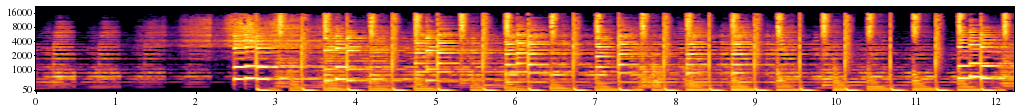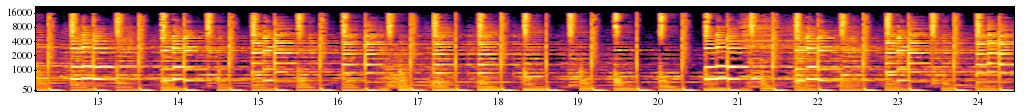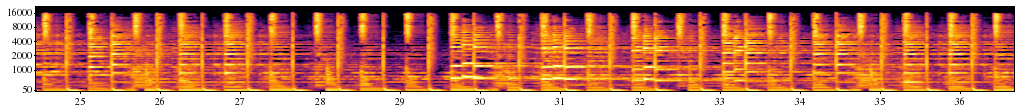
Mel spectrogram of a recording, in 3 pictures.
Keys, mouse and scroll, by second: 0.0 s, 0.4 middle click, 1.4 g, 2.2 Tab, 2.3 middle click, 2.4 alt+z, 2.5 middle click, 3.1 KP_3, 3.3 alt+z, 3.6 Tab, 3.8 g, 4.9 scroll up 2, 5.0 alt+z, 5.1 alt+z, 5.4 click, 5.7 middle click, 6.1 s, 7.3 KP_3, 7.8 g, 8.5 alt+z, 8.6 middle click, 8.9 scroll up 1, 9.1 scroll down 1, 9.1 a, 9.5 g, 10.5 g, 11.0 alt+z, 11.1 middle click, 11.2 scroll down 2, 11.4 middle click, 11.5 alt+z, 11.6 middle click, 12.0-12.5 scroll down 1, 12.5 Tab, 12.8 KP_7, 13.1 alt+z, 13.2 shift+middle click, 13.4-13.9 scroll down 2, 13.4 shift+middle click, 13.9 alt+e, 14.7 middle click, 15.8 Tab, 16.0 ctrl+z, 16.1 ctrl+z, 16.4 a, 16.5 scroll down 2, 16.6 Tab, 16.9 click, 17.3 Tab, 17.4 a, 17.6 KP_7, 17.8-18.2 scroll up 1, 18.2 alt+e, 18.7 Tab, 18.8 alt+z, 18.9 middle drag, 19.1 scroll up 1, 19.2 Tab, 19.5 shift+n, 19.7 Tab, 19.8 middle click, 20.0 scroll down 2, 20.3-20.6 shift+middle drag, 20.6 click, 20.9 scroll down 1, 21.1 a, 21.3 shift+n, 21.6 Tab, 21.7 click, 21.8 scroll up 2, 21.9 shift+middle click, 22.1-22.8 shift+middle drag, 22.8-23.4 scroll up 3, 22.9 middle drag, 23.2 shift+middle click, 23.4 middle drag, 23.5 click, 23.7-24.3 middle drag, 24.3-24.6 scroll down 4, 24.6 scroll up 2, 24.8 shift+middle click, 25.0-25.3 middle drag, 25.3 click, 25.5 Tab, 25.8 alt+z, 26.4 3, 26.5 click, 26.8 alt+z, 27.2 g, 28.0 middle click, 28.9-29.2 scroll down 4, 29.2 KP_1, 29.3 scroll up 3, 29.6 r, 29.9 alt+z, 30.3 r, 30.6 scroll down 2, 30.7 alt+z, 30.8 middle click, 31.2 Tab, 31.3 click, 31.4 scroll down 1, 31.5-32.0 middle drag, 32.0-32.4 scroll down 3, 32.4 shift+middle click, 32.8-33.2 scroll up 3, 32.9 click, 33.0 shift+middle click, 33.2 Tab, 33.3 middle click, 34.8 Tab, 35.0 click, 35.2 Tab, 35.3 middle click, 36.1 middle click, 36.5 shift+d.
